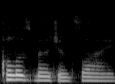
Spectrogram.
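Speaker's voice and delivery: ordinary delivery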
